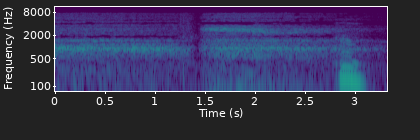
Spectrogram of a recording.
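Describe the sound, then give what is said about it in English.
Deliberate breathing, inhaling and exhaling: two long, airy breaths separated by a short pause, then a brief voiced sigh at the end. Soft and steady, with no other sound. “my philosophy is the first kind of sound in life is called breath. When we go like this,”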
